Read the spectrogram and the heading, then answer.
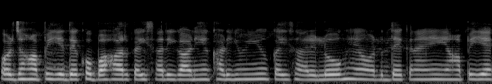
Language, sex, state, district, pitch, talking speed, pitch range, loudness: Hindi, female, Bihar, Sitamarhi, 230 Hz, 305 wpm, 225-235 Hz, -25 LUFS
